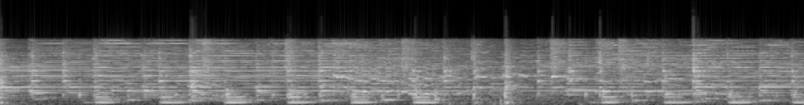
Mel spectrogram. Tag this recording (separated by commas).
Musical instrument, Tabla, Music, Classical music, Plucked string instrument, Sitar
